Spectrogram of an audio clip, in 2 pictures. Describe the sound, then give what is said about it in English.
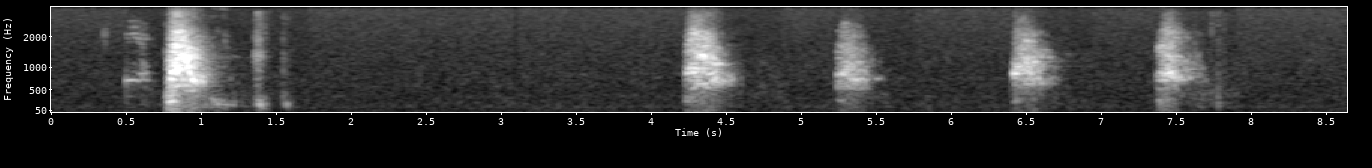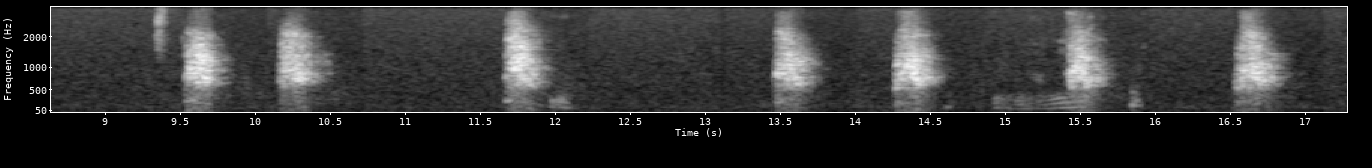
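A dog barks in many short, sharp single barks, spaced a second or more apart with silence between them, at a fairly soft level. “That was my dog.”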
